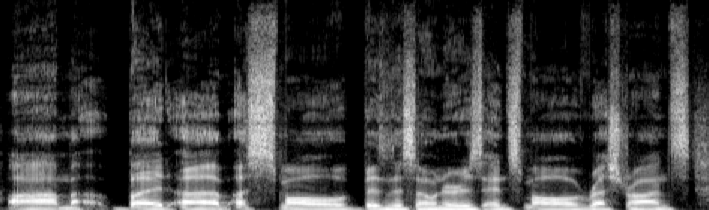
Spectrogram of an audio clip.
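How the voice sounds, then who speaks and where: A man, a chef and small restaurant owner, answering interview questions in an earnest, halting way with many pauses. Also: lowish voice, steady tone, clean tone.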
